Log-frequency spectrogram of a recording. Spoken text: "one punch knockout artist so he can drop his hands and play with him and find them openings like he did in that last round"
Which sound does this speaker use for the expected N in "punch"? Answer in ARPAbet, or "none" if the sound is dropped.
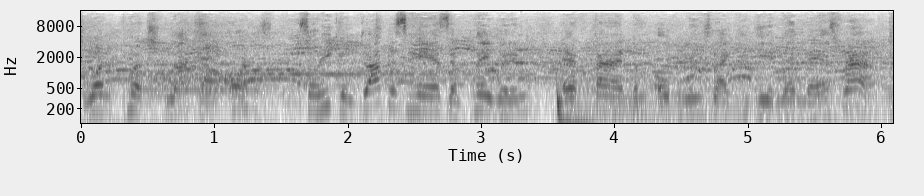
none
